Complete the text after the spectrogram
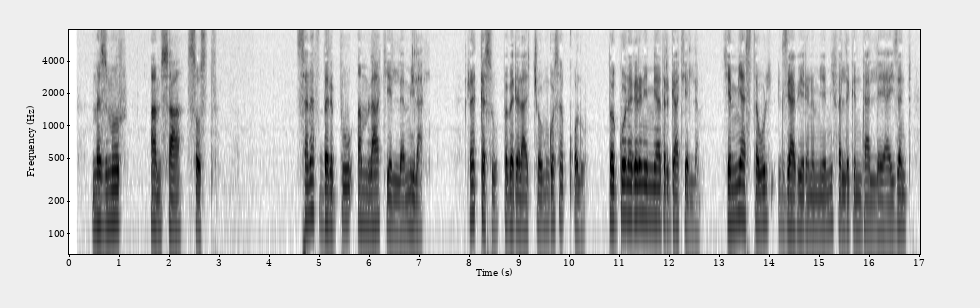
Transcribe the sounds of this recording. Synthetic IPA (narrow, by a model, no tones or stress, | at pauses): məzmuɾ | hamsaso̞st̪ | sənəfbəlɨbːuamlakjɛlːəmjɪlal | ɾəkːəsub̥əβəd̪əlat͡ʃːɛwɨmɡo̞səkʼːolu | b̥əɡːo̞nəɡəɾɨnjɛmːijad̪əɾɡat̪ʰjɛlːəm | jɛmːijast̪ʰəwlɨɡzijaβhe̞ɾɨnɨmjɛmːifəlːɨɡɨnd̪alːəjajzənd̪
